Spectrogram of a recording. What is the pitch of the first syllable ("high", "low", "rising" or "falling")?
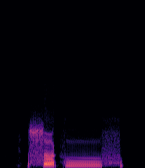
high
